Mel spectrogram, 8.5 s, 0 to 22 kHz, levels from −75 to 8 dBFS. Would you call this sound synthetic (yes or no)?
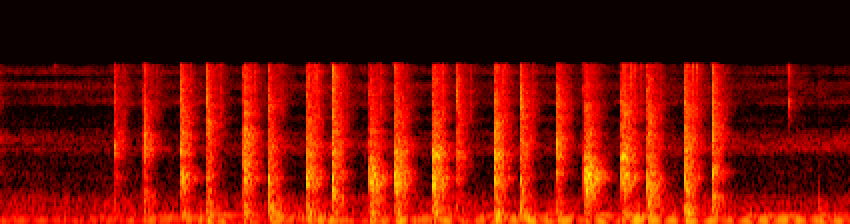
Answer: no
